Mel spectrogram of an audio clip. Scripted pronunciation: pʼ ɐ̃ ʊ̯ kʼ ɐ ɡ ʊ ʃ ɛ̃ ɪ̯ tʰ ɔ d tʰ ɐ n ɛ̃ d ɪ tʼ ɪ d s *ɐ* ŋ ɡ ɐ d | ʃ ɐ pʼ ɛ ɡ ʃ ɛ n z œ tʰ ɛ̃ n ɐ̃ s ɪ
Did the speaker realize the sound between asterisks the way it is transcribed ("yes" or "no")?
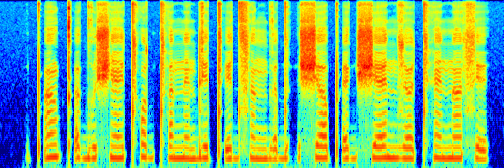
no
